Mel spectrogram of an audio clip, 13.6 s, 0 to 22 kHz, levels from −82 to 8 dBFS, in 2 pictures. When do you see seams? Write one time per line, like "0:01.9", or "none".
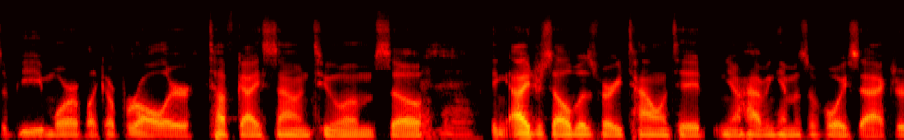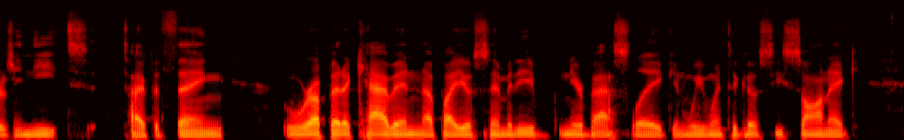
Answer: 0:05.3
0:06.9
0:08.8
